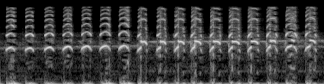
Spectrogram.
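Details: An Osprey calls at the Dunrovin Ranch nest during a morning fish delivery on 23 April 2018. Piercing chirped notes repeat rapidly and evenly, roughly five per second, each slightly upslurred, with no other clear sounds.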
